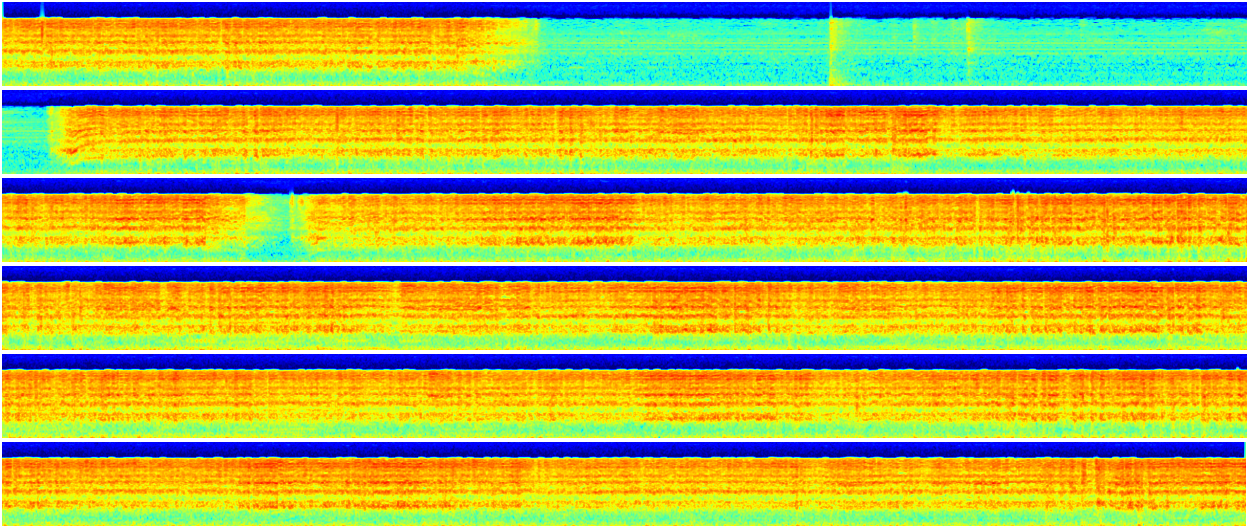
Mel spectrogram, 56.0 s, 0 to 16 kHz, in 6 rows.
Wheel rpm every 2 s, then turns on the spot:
230, 190, 10, 0, 30, 210, 230, 220, 220, 230, 130, 210, 210, 220, 220, 220, 220, 220, 220, 230, 230, 220, 230, 230, 220, 230, 220, 220.
none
